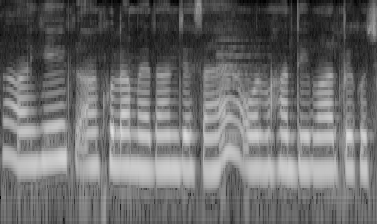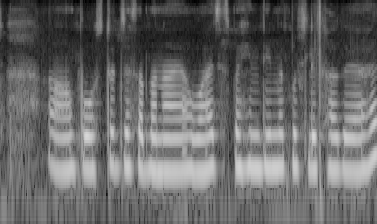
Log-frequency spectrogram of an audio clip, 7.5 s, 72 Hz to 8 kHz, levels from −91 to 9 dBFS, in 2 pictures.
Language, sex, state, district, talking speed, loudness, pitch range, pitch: Hindi, female, Uttar Pradesh, Lalitpur, 185 wpm, -17 LUFS, 230-245 Hz, 235 Hz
